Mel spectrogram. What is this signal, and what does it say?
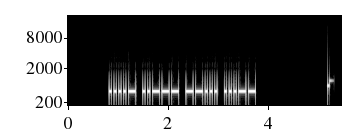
Morse code, heard as a keyed tone, about 25 wpm, 700 Hz. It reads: 4273
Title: Numbers - 4-Digit 25wpm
